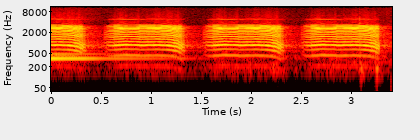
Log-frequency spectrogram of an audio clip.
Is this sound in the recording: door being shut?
no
